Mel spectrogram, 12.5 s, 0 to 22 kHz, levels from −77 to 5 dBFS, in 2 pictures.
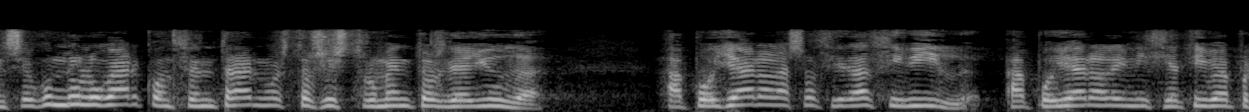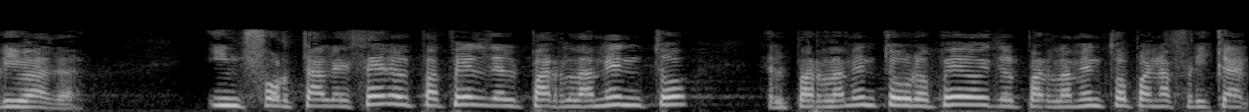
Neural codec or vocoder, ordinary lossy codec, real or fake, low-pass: vocoder, 22.05 kHz, 80 mel bands, Vocos; AAC, 48 kbps; fake; 7.2 kHz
